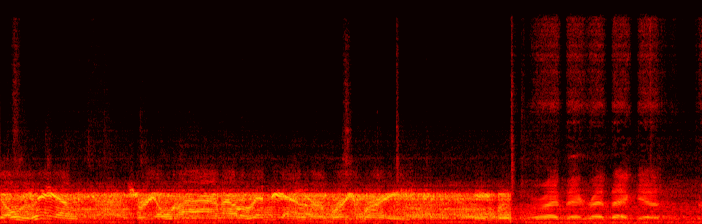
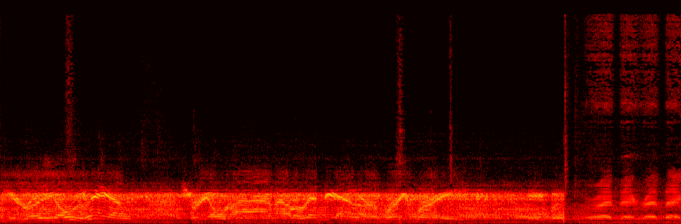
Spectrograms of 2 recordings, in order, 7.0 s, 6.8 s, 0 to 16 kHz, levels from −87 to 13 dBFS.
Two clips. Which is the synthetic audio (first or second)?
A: first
